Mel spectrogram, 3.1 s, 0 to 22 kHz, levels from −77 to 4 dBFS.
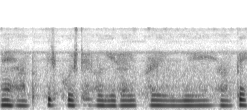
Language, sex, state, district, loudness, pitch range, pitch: Hindi, female, Uttar Pradesh, Hamirpur, -21 LUFS, 180-190 Hz, 180 Hz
